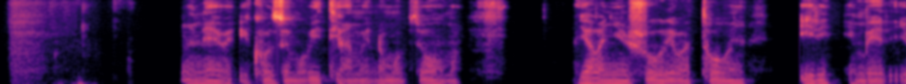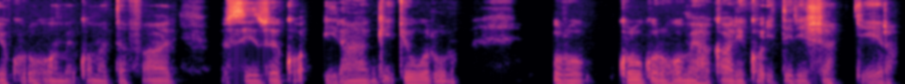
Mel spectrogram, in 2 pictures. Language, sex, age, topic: Rundi, male, 18-24, education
